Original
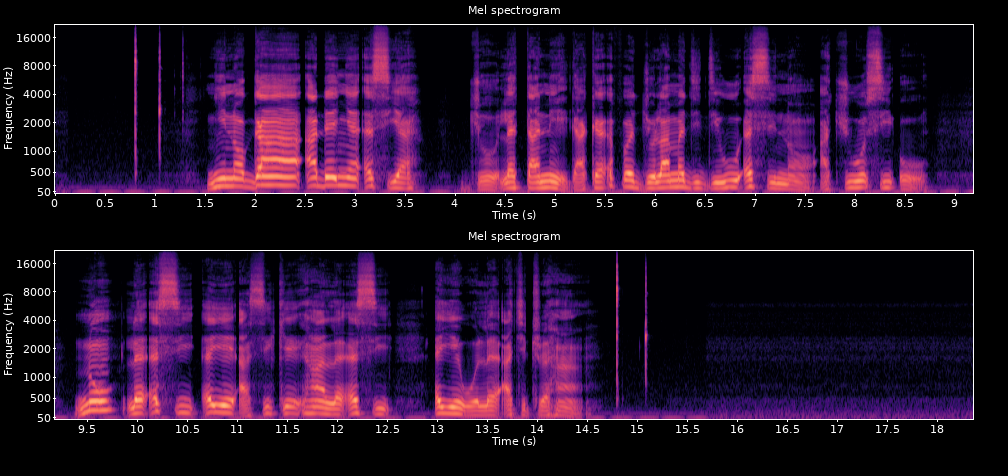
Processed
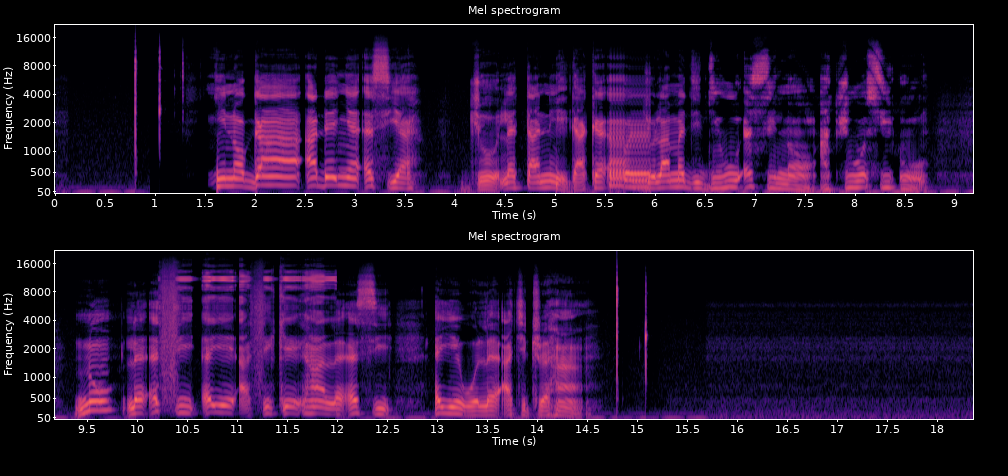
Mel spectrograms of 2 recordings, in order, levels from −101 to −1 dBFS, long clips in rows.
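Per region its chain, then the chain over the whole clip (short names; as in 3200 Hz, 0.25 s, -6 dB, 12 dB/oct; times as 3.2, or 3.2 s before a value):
0.94–1.62 HPF 290 Hz + differentiator
4.44–5.01 HPF 130 Hz 24 dB/oct + bell 11000 Hz -9 dB 1.1 oct + compressor 2:1, threshold -36 dBFS
5.54–5.95 flutter echo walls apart 5.5 m, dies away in 1.1 s + fast leveller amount 70%
6.47–8.64 phaser stages 8, 1.4 Hz, lowest notch 550–2600 Hz + comb 1.9 ms, depth 93% + compressor 3:1, threshold -35 dBFS
10.21–11.99 median filter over 5 samples + HPF 200 Hz + careless resampling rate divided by 4×, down filtered, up zero stuff
whole clip: LPF 7100 Hz 12 dB/oct; low shelf 430 Hz -11 dB; compressor 4:1, threshold -40 dBFS; gain +3.5 dB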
